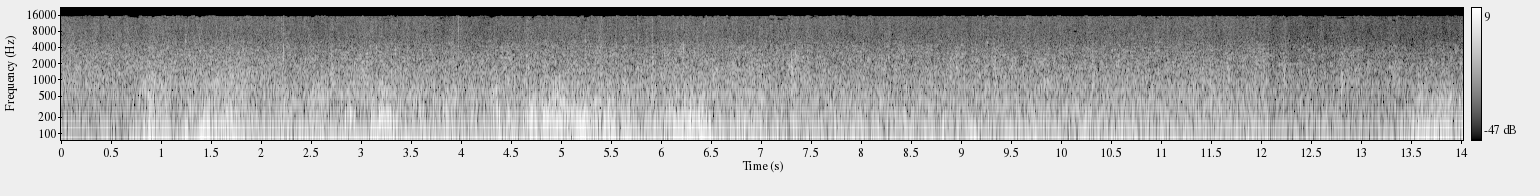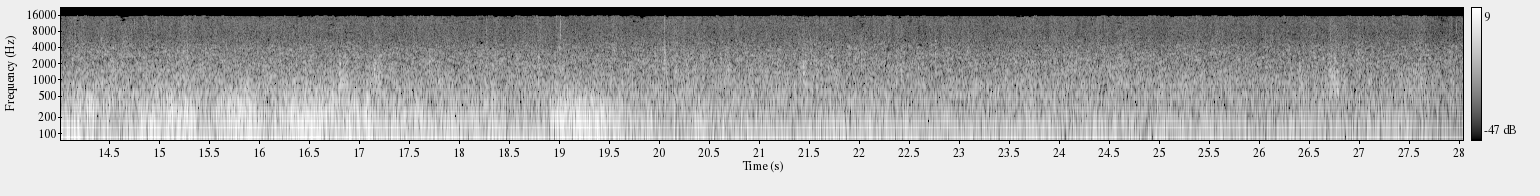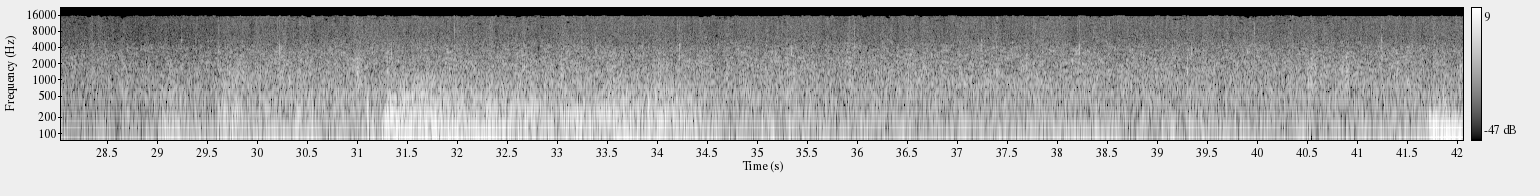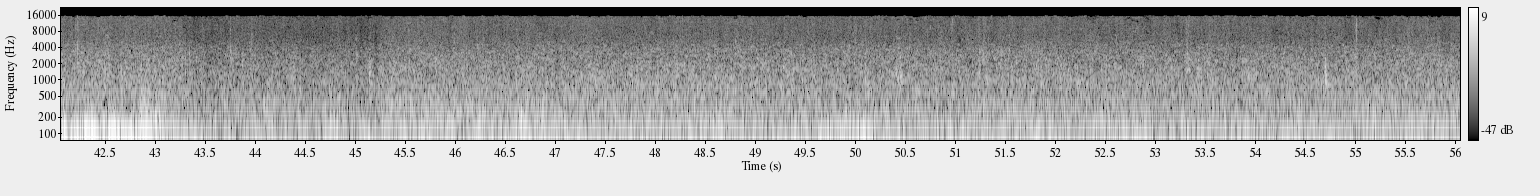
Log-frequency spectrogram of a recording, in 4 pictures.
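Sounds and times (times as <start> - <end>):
rain falling: 0.0 - 56.0
thunder rolling: 0.7 - 9.2, 13.4 - 23.4, 29.0 - 34.7, 41.7 - 43.6.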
